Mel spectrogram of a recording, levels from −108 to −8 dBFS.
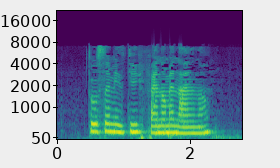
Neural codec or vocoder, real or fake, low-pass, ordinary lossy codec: codec, 16 kHz, 4 kbps, FunCodec, trained on Chinese and English, 50 frames a second; fake; 7.2 kHz; AAC, 24 kbps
